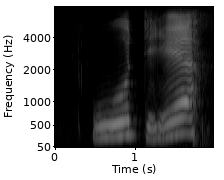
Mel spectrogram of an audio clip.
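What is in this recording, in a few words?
"hu2die2", Mandarin Chinese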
